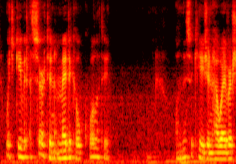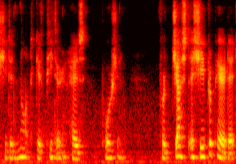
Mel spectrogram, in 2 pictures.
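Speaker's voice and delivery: lively storybook narration with voiced characters; animated bedtime reading; reading to children. A narrator's reading. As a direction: read it like a bedtime chapter to a child. Bedtime reading of Peter Pan.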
